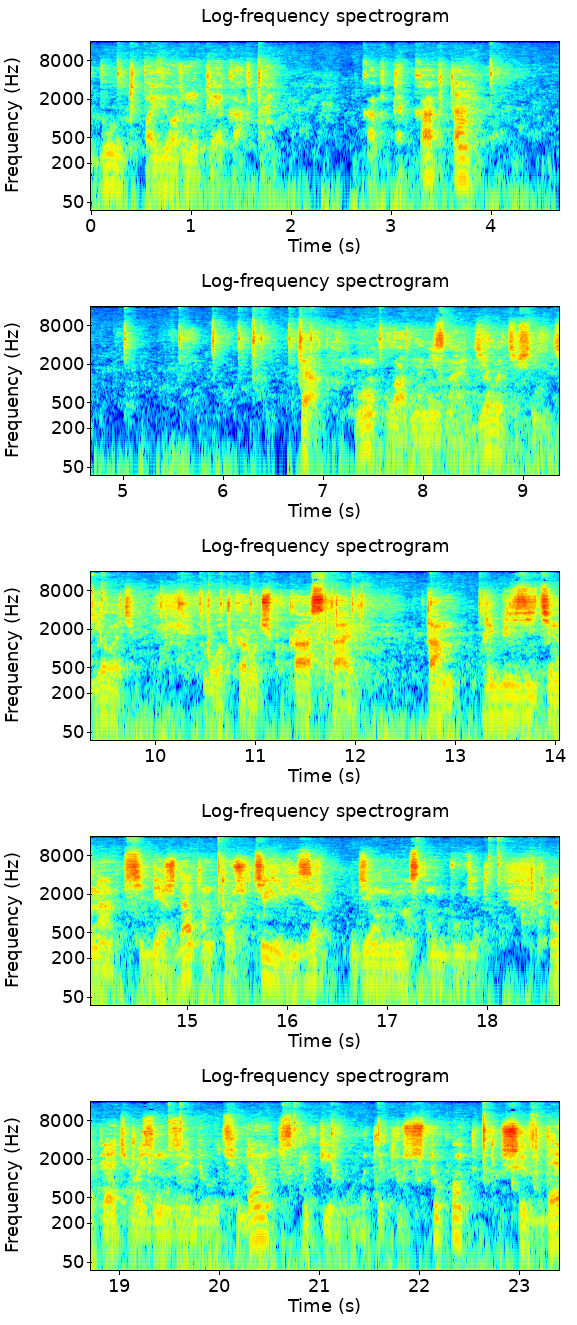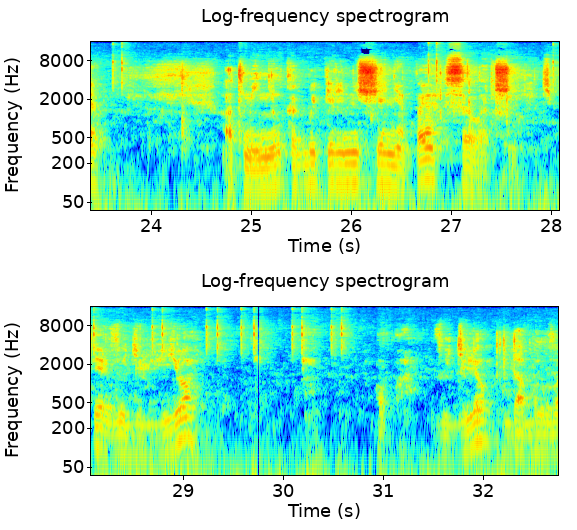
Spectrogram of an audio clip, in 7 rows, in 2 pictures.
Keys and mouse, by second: 0.3-1.7 middle drag, 4.0-5.0 middle drag, 5.6-6.1 middle drag, 6.4-6.7 shift+middle drag, 6.9-7.6 middle drag, 8.1-9.0 middle drag, 9.4 click, 10.3 shift+middle drag, 10.7 middle drag, 11.7 shift+middle drag, 12.7-13.3 middle drag, 14.4-15.3 middle drag, 18.0 right click, 19.2 Tab, 19.5 right click, 20.6 right click, 21.1 click, 23.0 shift+d, 27.4 Tab, 28.0 click, 28.7 click, 29.2 click, 29.6 click, 30.1 click, 30.4 click, 32.2 w.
